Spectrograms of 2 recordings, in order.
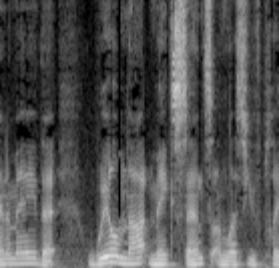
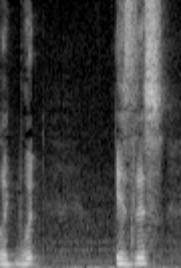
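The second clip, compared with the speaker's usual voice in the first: ordinary talk, nothing marked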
